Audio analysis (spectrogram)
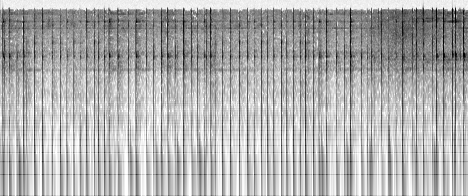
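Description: A small, hollow, clear glass incandescent light bulb with a metal screw base is held in one hand while the fingertips and nails of the other hand tap and scratch its glass globe in front of the microphone. About forty quick, soft taps come in a steady rapid stream, each a dull, low-weighted knock that dies almost at once. A faint bright scratchy texture runs between them.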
